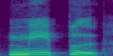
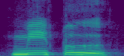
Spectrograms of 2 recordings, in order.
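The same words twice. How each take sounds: No difference in how they are said.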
